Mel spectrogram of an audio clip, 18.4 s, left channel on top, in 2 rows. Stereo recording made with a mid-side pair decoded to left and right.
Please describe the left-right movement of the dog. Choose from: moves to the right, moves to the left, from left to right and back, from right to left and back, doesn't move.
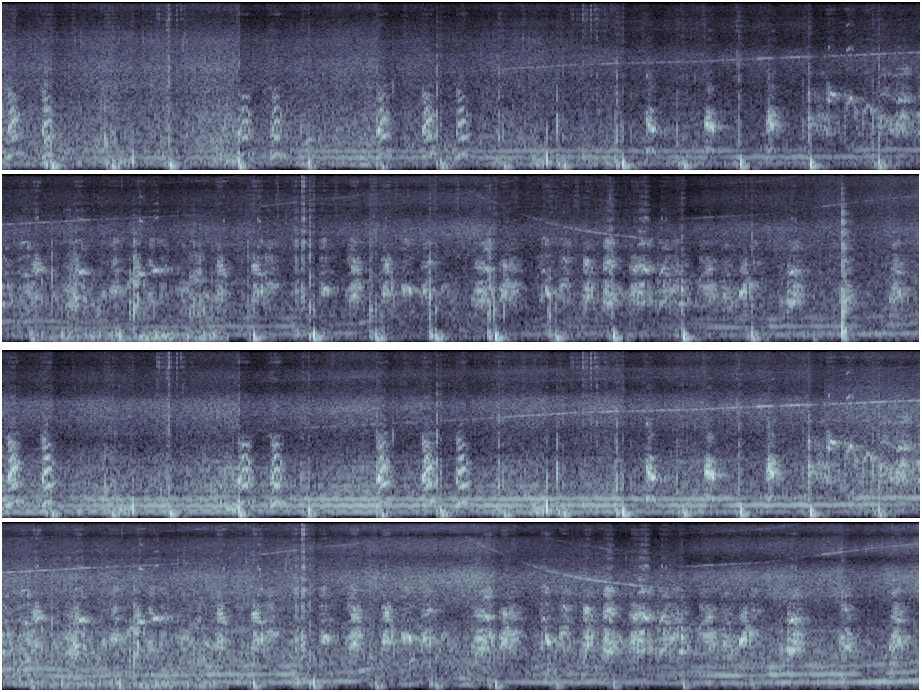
doesn't move.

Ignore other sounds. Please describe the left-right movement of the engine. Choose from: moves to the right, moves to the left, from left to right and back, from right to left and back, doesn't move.
doesn't move.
